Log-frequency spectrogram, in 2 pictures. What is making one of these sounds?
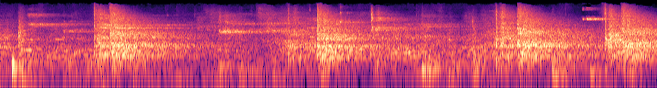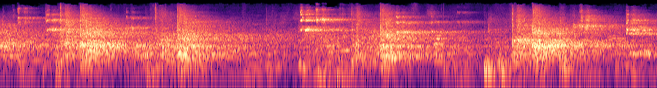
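Rackets strike a squash ball with sharp thwacks.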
